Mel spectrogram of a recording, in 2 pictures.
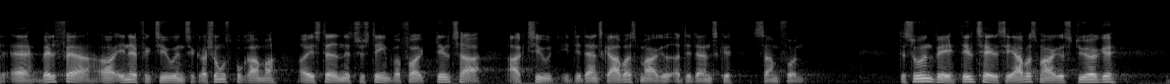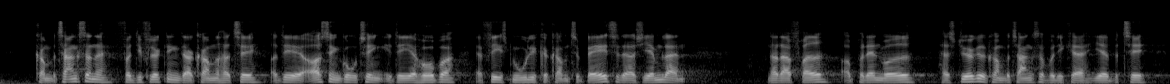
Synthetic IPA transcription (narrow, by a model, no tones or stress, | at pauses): læʋelfæɐ̰ɒ̽e̝nefeɡ̥̚t͡sʰiʊe̝nt͡sʰe̝ɡ̥ʁɑɕo̝̰ːnspʰʁo̝ɡ̥ʁɑ̈m̰ɐ | ʔɒ̽isd̥eð̞̰ˠn̩e̝d̥sysd̥e̝̰ːmʋɒfɒ̽l̰ɡ̥̚d̥e̝lt͡sʰɑ̰̈ːʔɑ̈ɡ̥̚t͡sʰiʊ̰d̥id̥e̝d̥ænsɡ̥əɑ̈ːb̥ɑ̈ɪd̥smɑ̈ːɡ̥əð̞̩ˠɒ̽d̥e̝d̥ænsɡ̥ə | sɑ̈mfɔ̽n̰ | d̥e̝suð̞ˠn̩ʋe̝d̥e̝lt͡sʰɛ̰ɪl̩səiɑ̈ːb̥ɑ̈ɪdsmɑ̈ːɡ̥ð̩ˠsd̥yɐɡ̥ə | kʰɒ̽mb̥ət͡sʰɑ̈ŋsɐnəfɒ̽d̥ifløɡ̥̚d̥ne̝ŋəd̥ɑ̈æɐkʰɒ̽m̰ð̩ˠhɑ̈t͡sʰe̝ɒ̽d̥e̝æɐʔɒ̽səe̝nɡ̥o̝̰ːt͡sʰe̝ŋ̰id̥e̝jɑ̈ɪɦɔ̽ːb̥ɐʔæfle̝̰ːsd̥muːlid̥̚kʰækʰɒ̽mət͡sʰe̝b̥ɛːɪt͡sʰe̝ld̥æɐsjeməlæn̰ | nɒɾ̥ɑ̈æɐfʁɛð̞ˠʔɒ̽pʰɒ̽d̥enmɔ̽ːð̞̩ˠəhæsd̥yɐɡ̥əð̞̩ˠkʰɒ̽mb̥ət͡sʰɑ̈ŋsɐʋɒd̥ikʰæjelb̥ət͡sʰe̝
